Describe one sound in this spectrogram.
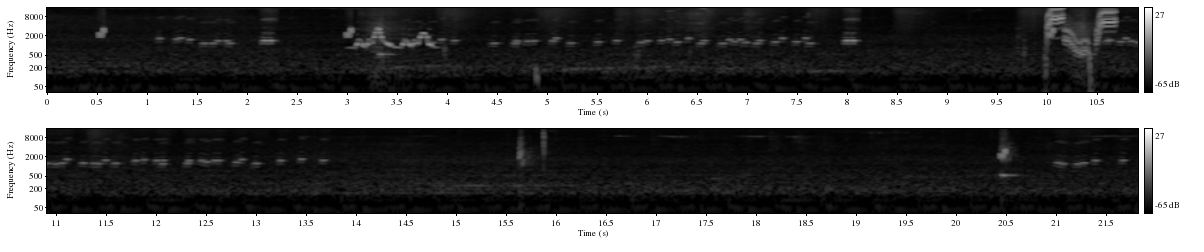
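Soft electronic beeps patter rapidly, like a game's chatter.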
